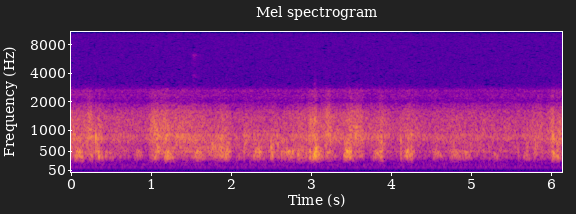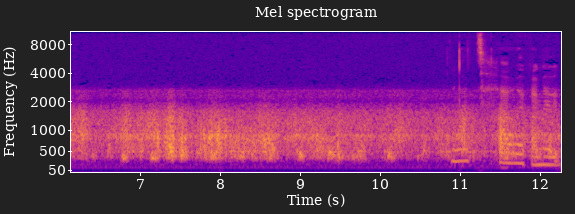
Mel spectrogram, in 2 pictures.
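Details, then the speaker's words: Fetal heartbeat at 10 weeks 6 days, self-recorded at home with a handheld fetal Doppler: rapid, regular whooshing pulses about 157 a minute, normal rate; signal easily lost, sometimes distorted by mother's heartbeat. "heartbe and as you can see it's easily I can easily lose it and there's sometimes Distortion with my own heart heart rate I love that sound"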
